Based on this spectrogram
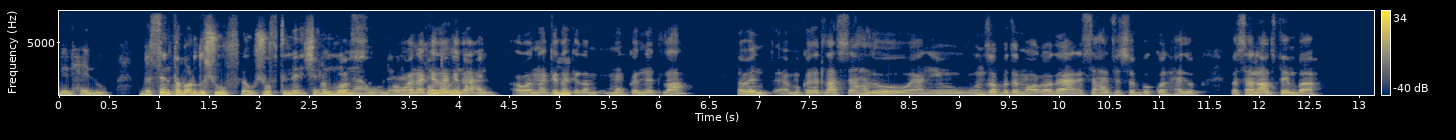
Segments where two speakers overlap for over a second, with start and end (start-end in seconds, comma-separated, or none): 2.6-4.3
